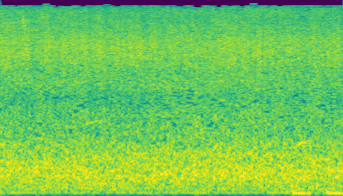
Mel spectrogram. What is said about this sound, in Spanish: Vean cómo está la maquinaria, hasta un grupo electrógeno o varios, que se los lleva el agua. Ahí vemos las cajas con herramientas, con maquinaria, como el río se lo lleva.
